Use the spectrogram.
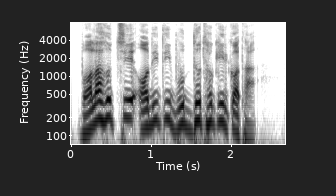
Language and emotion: Bengali, neutral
